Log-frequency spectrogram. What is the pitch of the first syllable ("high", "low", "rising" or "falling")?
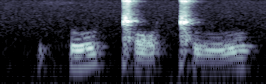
rising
